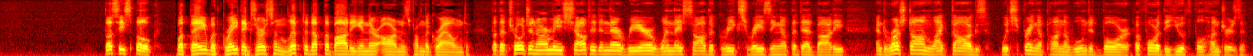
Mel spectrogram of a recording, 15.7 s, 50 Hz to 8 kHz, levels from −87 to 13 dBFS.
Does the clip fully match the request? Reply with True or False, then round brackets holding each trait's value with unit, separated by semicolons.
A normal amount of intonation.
True (3.2 semitones)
